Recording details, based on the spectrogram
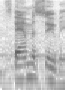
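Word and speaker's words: Spam musubi: Spam Masubi.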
